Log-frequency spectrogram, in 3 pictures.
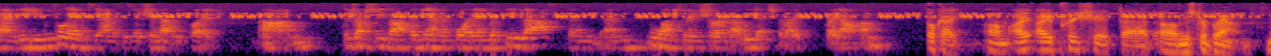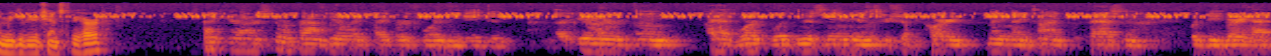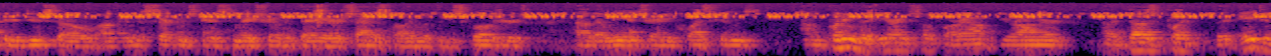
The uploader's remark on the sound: Audio of hearing held in the Yellow Corp. bankruptcy proceedings pending in Delaware. The hearing starts approximately 2 minutes and 20 seconds into the recording. Sorry about the sound... The audio recording is the official court audio and was posted this way to the court's docket.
